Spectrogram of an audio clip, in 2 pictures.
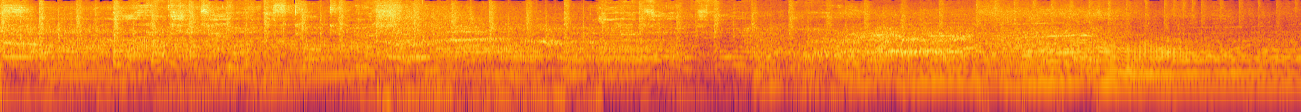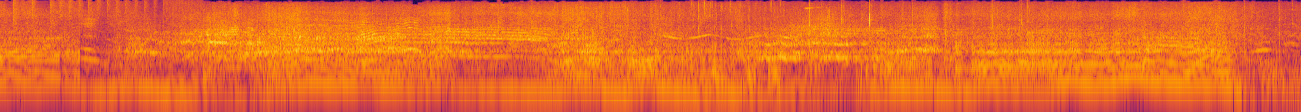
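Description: Rally car engines revving hard through gravel corners, the engine note climbing and dropping with throttle and gear changes, with tyres skidding on loose gravel. Several cars pass in turn.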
